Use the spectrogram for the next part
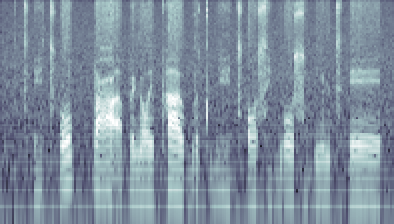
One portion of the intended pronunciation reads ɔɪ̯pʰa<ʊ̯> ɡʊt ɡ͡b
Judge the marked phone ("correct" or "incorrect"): correct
